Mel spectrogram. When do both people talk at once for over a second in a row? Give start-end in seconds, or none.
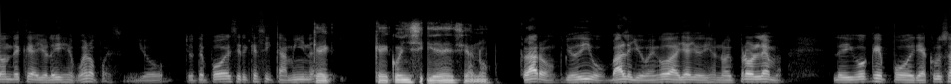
none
